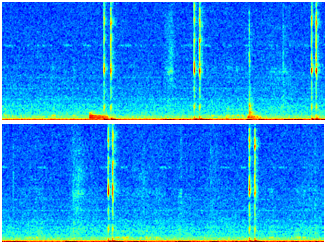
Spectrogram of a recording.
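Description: Computer mouse clicked five times, a second or two apart, each click a quick double snap of press and release, over a low steady electrical hum.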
